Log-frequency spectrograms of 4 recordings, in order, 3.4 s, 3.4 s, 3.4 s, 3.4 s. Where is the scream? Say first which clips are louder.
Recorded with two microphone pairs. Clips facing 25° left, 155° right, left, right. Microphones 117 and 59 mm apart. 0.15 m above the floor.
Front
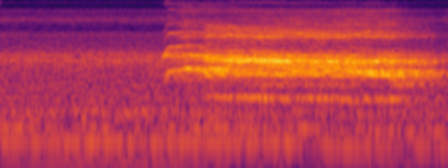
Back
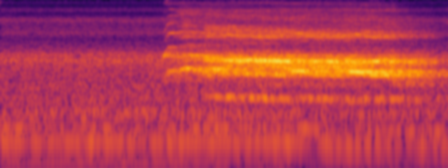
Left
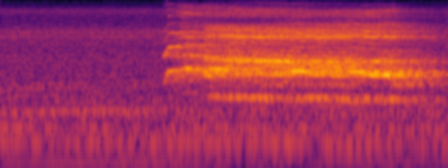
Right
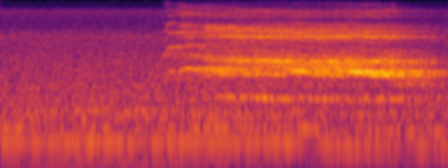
Even, left 3 dB; 140° left, 2 m; by 3.3 s 130° right, 1.7 m.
